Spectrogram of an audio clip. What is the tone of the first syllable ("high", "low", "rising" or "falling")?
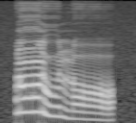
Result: high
